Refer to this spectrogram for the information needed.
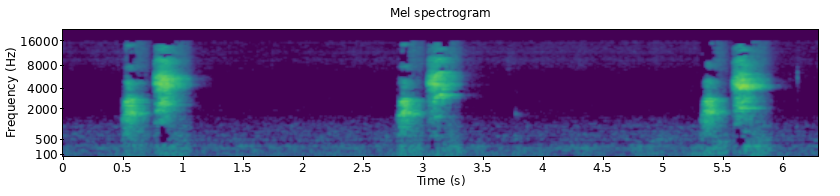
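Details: Cockatiel kept as a pet mimicking a human sneeze: three double bursts, a softer intake followed by a sharp hissing blast, recurring roughly every two and a half seconds against near silence.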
